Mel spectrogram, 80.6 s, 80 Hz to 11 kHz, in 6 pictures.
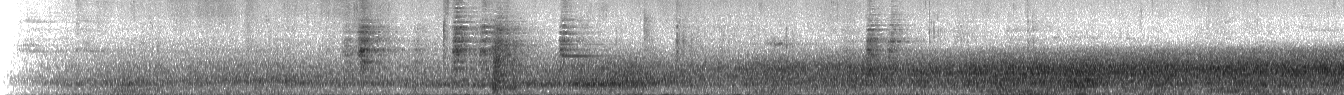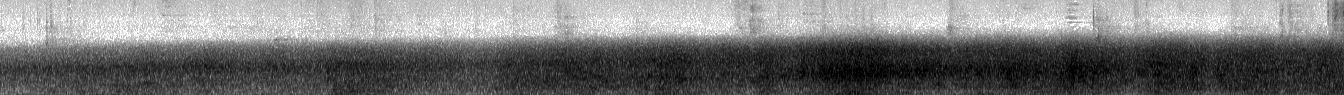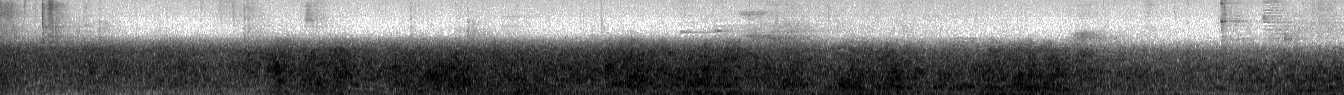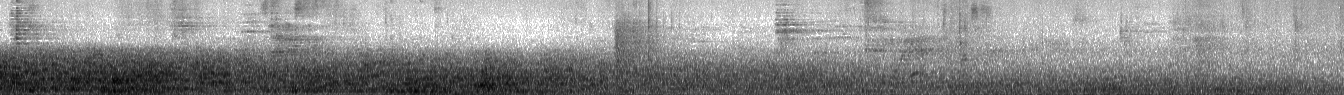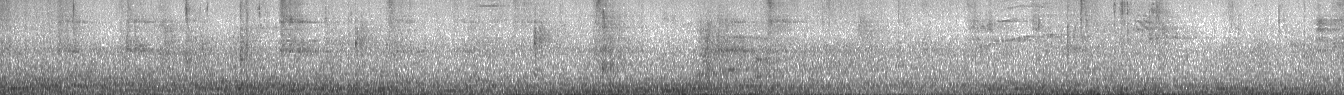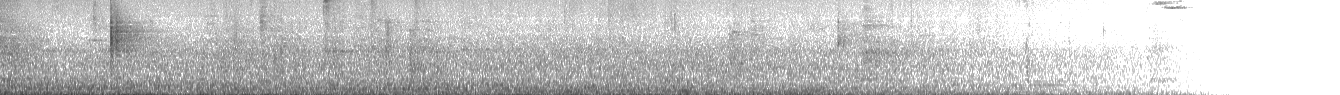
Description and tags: fighter on leon spain
A pair of fighter airplanes flying together over the city of Leon (Spain), recorded from my house with a Zoom H1, you can hear sounds of other neighbours into their kitchens, which is an strange contrast...
Dos "cazas" juntos de maniobras sobre León (España), grabados desde mi patio mientras los vecinos hacen la comida.
avion, caza, city, ciudad, Plane, war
